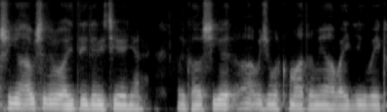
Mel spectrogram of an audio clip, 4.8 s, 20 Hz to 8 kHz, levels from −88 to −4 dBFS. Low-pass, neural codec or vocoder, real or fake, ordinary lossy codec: none; codec, 16 kHz, 0.9 kbps, LongCat-Audio-Codec; fake; none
